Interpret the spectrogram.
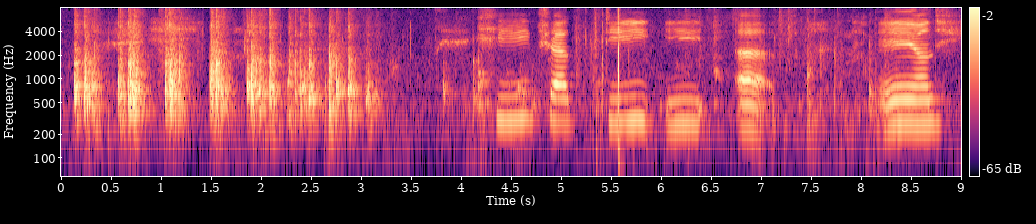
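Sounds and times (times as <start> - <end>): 
horse hooves clip-clopping: 0.0 - 3.3
speech: 4.9 - 7.6, 8.2 - 8.9.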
